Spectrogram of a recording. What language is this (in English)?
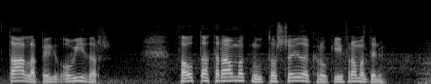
Icelandic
